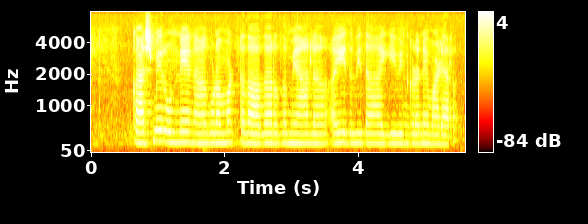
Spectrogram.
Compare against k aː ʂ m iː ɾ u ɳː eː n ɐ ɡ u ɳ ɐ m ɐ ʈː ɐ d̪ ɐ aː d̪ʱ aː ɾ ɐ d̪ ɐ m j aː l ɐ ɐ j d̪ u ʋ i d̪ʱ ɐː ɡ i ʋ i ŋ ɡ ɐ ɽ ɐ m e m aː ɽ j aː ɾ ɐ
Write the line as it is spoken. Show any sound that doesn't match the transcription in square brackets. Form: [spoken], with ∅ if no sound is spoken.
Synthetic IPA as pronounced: k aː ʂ m iː ɾ u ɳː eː n ɐ ɡ u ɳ ɐ m ɐ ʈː ɐ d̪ ɐ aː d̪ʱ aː ɾ ɐ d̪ ɐ m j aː l ɐ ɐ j d̪ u ʋ i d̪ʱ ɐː ɡ i ʋ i ŋ ɡ ɐ ɽ ɐ [n] e m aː ɽ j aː ɾ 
